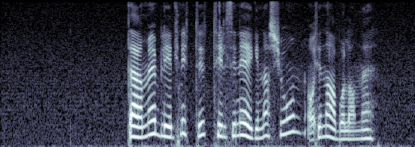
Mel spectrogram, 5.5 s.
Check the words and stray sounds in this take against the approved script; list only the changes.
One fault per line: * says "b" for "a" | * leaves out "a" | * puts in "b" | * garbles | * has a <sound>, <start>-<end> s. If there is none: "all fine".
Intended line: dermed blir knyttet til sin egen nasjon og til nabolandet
all fine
